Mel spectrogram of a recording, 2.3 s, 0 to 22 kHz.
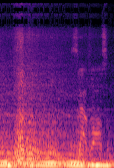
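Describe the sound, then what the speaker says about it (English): Engine of a 1972 Chevy K5 Blazer revved a couple of times, a loud rising and falling throaty roar close by, with a voice speaking briefly over it. "Give it a couple little revs here."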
